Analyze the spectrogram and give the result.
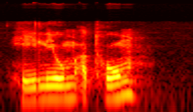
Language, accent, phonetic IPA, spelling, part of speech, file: German, Austria, [ˈheːli̯ʊmʔaˌtoːm], Heliumatom, noun, De-at-Heliumatom.ogg
- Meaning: helium atom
